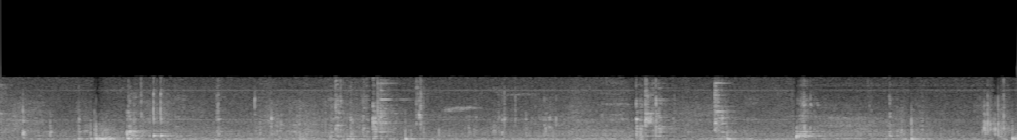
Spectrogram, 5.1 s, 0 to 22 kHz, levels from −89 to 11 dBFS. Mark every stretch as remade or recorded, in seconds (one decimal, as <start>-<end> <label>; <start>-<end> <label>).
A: 0.0-4.0 recorded; 4.0-5.1 remade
